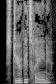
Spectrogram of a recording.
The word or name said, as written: styrketræne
